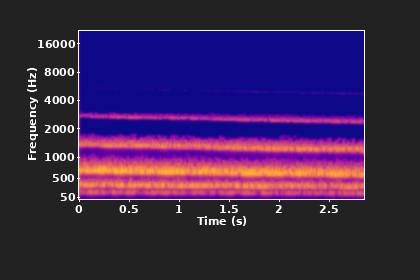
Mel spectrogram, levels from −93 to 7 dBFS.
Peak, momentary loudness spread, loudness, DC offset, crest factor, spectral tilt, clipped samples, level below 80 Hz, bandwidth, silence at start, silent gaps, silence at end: -2 dBFS; 3 LU; -14 LUFS; under 0.1%; 12 dB; -7.5 dB/octave; under 0.1%; -86 dBFS; 3 kHz; 0 s; none; 0 s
